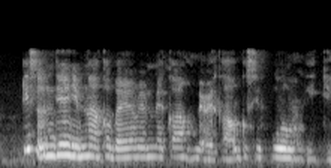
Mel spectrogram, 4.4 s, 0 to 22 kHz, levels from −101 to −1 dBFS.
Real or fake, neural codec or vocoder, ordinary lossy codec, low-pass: fake; codec, 16 kHz, 8 kbps, FunCodec, trained on Chinese and English, 25 frames a second; none; 7.2 kHz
